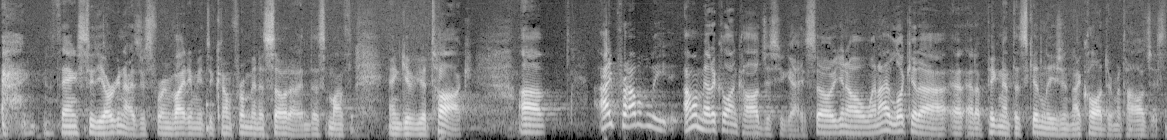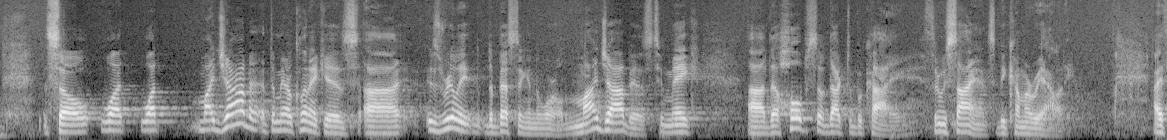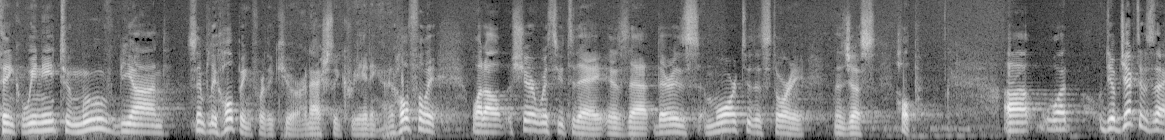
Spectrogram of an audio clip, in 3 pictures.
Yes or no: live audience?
yes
